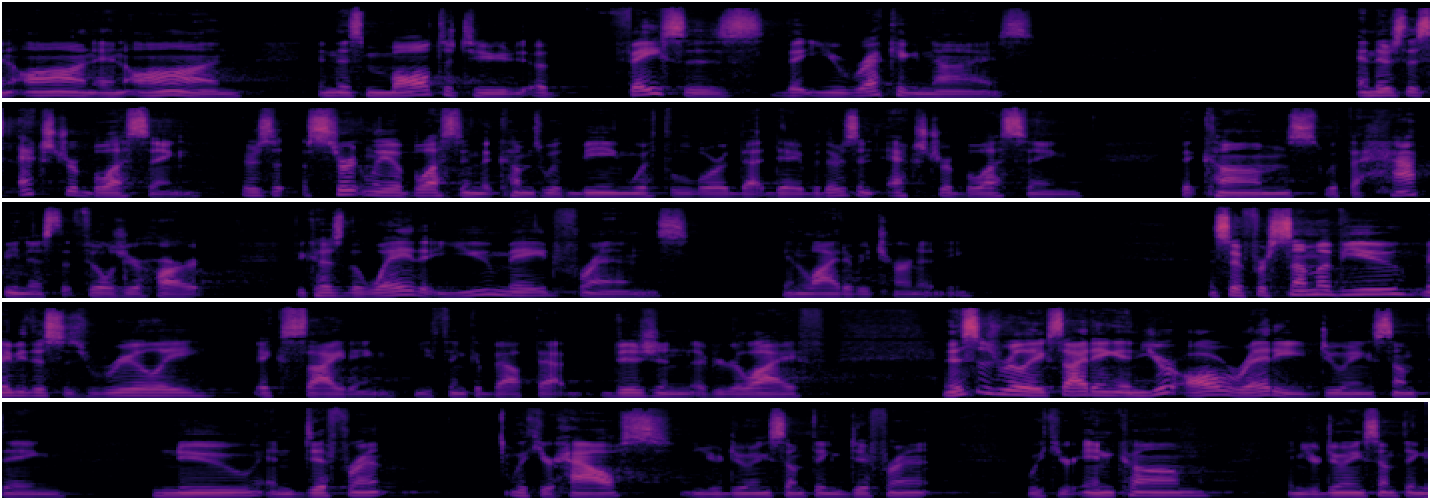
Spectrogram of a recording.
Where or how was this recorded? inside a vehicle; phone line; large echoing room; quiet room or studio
large echoing room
